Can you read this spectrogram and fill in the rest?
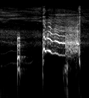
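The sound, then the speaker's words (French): Dogs bark inside a house, loud: one short sharp bark, then a longer, drawn-out tonal bark that almost becomes a howl. No one speaks. “on peut voir que nos chiens sont bien élevés.”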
